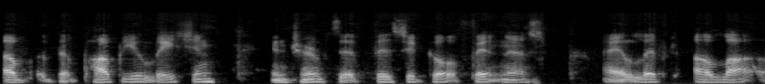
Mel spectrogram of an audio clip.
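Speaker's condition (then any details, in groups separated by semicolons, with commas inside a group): ALS; hard time speaking, speech obviously affected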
